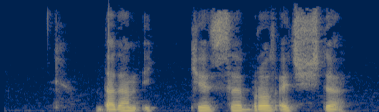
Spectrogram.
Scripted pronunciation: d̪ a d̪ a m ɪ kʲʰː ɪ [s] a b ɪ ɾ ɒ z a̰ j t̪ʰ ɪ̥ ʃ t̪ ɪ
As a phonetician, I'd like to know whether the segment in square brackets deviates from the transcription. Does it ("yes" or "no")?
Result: no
